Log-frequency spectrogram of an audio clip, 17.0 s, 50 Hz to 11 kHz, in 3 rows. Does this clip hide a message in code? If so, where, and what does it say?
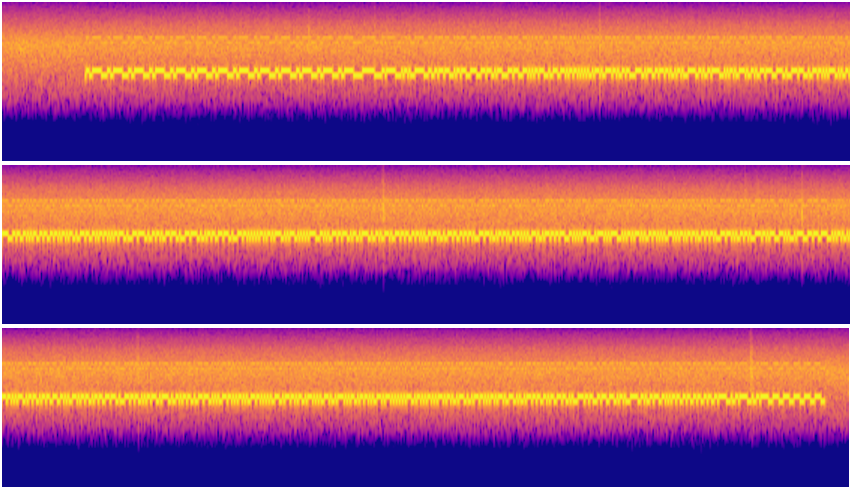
Yes: NAVTEX (SITOR-B), 100 baud, 170 Hz shift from 0.6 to 16.8 s, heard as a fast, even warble, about 1000 Hz centre. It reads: ZCZC RB50 NAV WARNING 22. WRECK IN PSN 45-14N 069-57E. WIDE BERTH REQUESTED. NNNN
